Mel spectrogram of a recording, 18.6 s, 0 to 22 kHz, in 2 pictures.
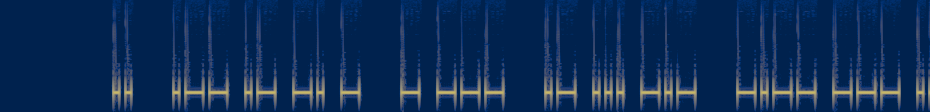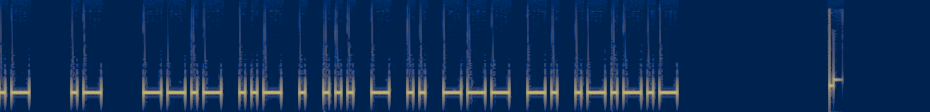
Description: Morse code, heard as a keyed tone, about 20 wpm, 700 Hz. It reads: I WANT TO ASK YOU A QUESTION.
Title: Sentences with 5-Word Phrases - 20wpm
